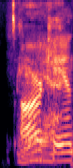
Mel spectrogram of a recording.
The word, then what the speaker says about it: Arkansas: It's Arkansas.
